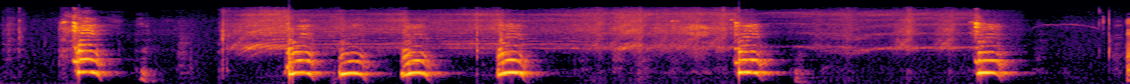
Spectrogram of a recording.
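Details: Dog barking at a helicopter indoors: seven sharp, loud barks with a few softer yips between, spaced about half a second to two seconds apart, a steady faint mechanical hum running underneath.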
